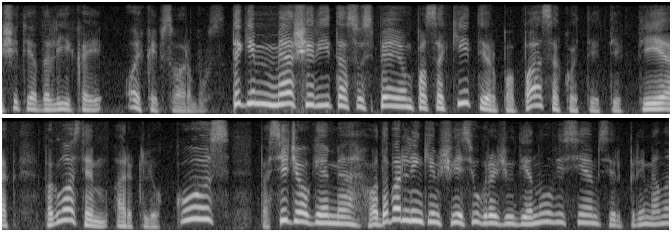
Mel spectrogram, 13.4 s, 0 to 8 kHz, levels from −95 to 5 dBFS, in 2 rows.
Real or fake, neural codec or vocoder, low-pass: real; none; 7.2 kHz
